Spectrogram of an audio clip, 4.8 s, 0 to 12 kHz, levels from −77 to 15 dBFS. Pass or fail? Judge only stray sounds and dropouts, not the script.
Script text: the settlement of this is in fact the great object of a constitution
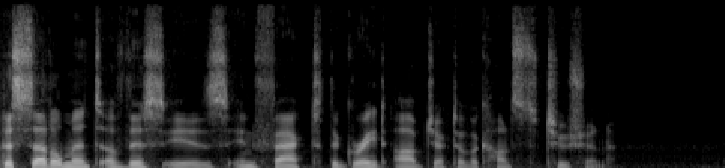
pass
